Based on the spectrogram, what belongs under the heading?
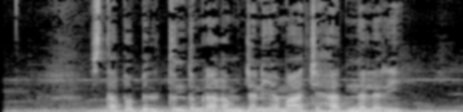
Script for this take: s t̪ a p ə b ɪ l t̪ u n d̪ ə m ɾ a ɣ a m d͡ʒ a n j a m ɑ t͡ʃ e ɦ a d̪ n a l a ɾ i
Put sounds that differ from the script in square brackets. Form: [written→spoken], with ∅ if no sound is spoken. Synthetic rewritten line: s t̪ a p ə b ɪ l t̪ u n d̪ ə m ɾ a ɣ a m d͡ʒ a n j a m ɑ t͡ʃ e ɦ a d̪ n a l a ɾ i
